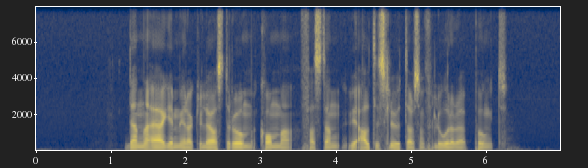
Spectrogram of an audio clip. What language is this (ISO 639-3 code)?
swe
